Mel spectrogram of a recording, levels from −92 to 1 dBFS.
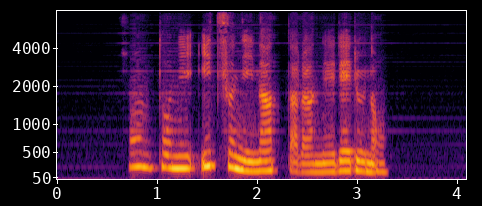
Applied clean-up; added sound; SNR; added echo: neural separator model SepFormer DNS4.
